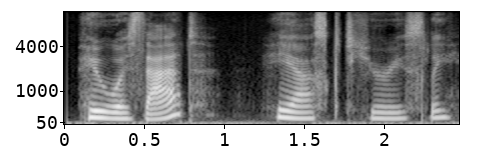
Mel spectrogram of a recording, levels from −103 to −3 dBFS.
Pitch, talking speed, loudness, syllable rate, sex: 195 Hz, 145 wpm, -19 LUFS, 4.7 syllables/s, female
